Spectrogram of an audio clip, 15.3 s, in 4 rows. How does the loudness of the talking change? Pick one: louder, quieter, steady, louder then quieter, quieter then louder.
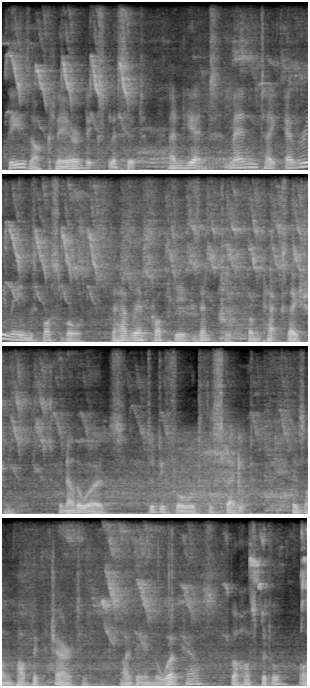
steady.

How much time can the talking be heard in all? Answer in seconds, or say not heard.
15 s.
